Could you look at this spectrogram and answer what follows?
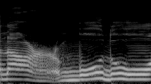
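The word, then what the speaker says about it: না'বুদু (نعبد): অনেকে এটাকে বলে না'বুদু, না'বুদু, না'বুদু বললে আইনটা পড়ে গিয়েছে, সেহেতু আমাদেরকে এখানে আইনটাকে ভালোভাবে উচ্চারণ করতে হবে, না'বুদু, না'বুদু। হ্যাঁ, যদি না'বুদু বলে আইনটা চলে যাচ্ছে, তাহলে হবে না।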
